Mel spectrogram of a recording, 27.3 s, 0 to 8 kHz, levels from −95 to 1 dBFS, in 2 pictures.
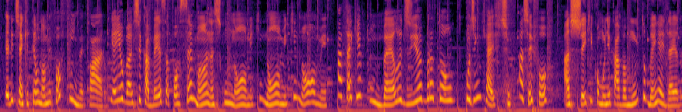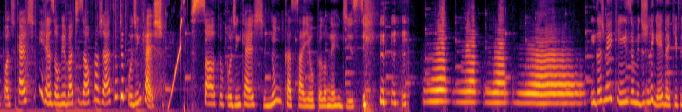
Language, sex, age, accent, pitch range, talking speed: Portuguese, female, 20-39, Brazilian, 225-300 Hz, 140 wpm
